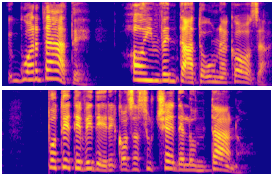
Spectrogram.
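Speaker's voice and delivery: high, ringing announcement to a crowd; loud exclamation. A narrator's reading. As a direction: proclaim it insistently at the top of the voice. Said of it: "e l'inventore esclamava".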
